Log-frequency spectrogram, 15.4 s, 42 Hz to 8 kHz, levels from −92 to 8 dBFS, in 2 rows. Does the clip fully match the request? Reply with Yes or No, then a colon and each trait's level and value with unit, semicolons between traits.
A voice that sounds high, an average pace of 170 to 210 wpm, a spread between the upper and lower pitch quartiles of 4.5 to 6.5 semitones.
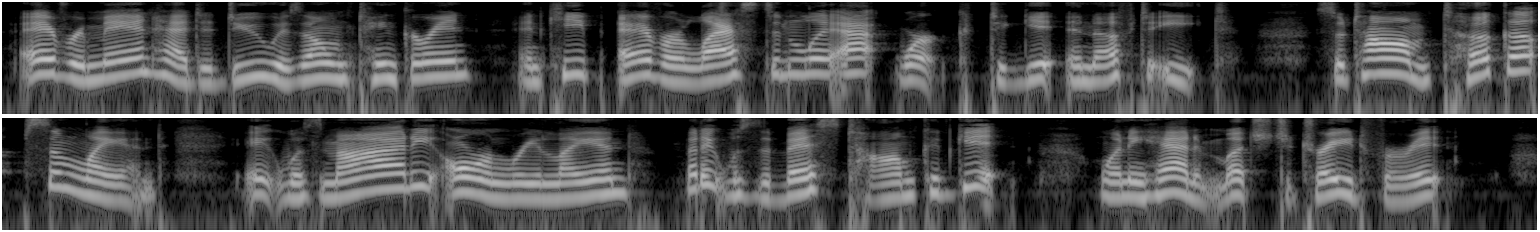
Yes: high, 220 Hz; average, 175 wpm; average, 4.8 semitones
